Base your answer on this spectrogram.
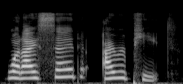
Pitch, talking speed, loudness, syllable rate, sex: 290 Hz, 165 wpm, -18 LUFS, 4.0 syllables/s, female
